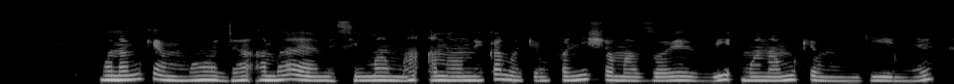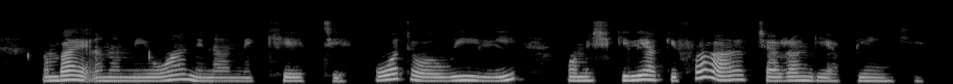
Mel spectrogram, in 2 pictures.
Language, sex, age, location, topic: Swahili, male, 25-35, Kisii, health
